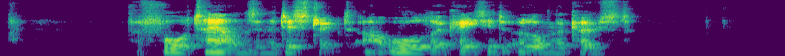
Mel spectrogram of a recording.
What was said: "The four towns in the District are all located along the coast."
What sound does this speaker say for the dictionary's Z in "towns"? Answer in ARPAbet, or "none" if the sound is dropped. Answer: Z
